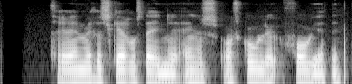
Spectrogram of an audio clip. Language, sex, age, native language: Icelandic, male, 15, Icelandic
